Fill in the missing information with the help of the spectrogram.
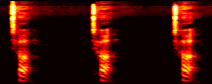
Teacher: The first letter, T, is a stop, disrupts airflow, quick, sharp, staccato.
